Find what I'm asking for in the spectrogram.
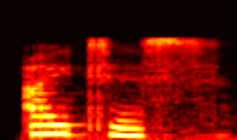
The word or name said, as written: itis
